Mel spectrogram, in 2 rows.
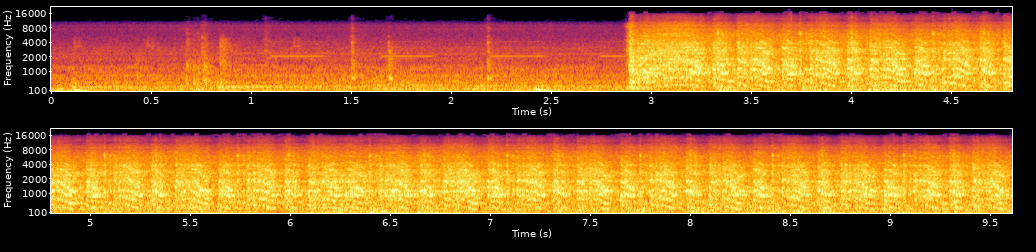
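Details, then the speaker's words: Toyota Cressida with 7M-GE engine, 65,000 miles, blown head gasket, new battery, gas poured into intake: quiet clicking then a loud rush as it tries to catch without idling; owner suspects bad or no fuel in tank. "Okay, so I put some gas there in the intake, and you could hear that it wanted to crank a little bit."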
